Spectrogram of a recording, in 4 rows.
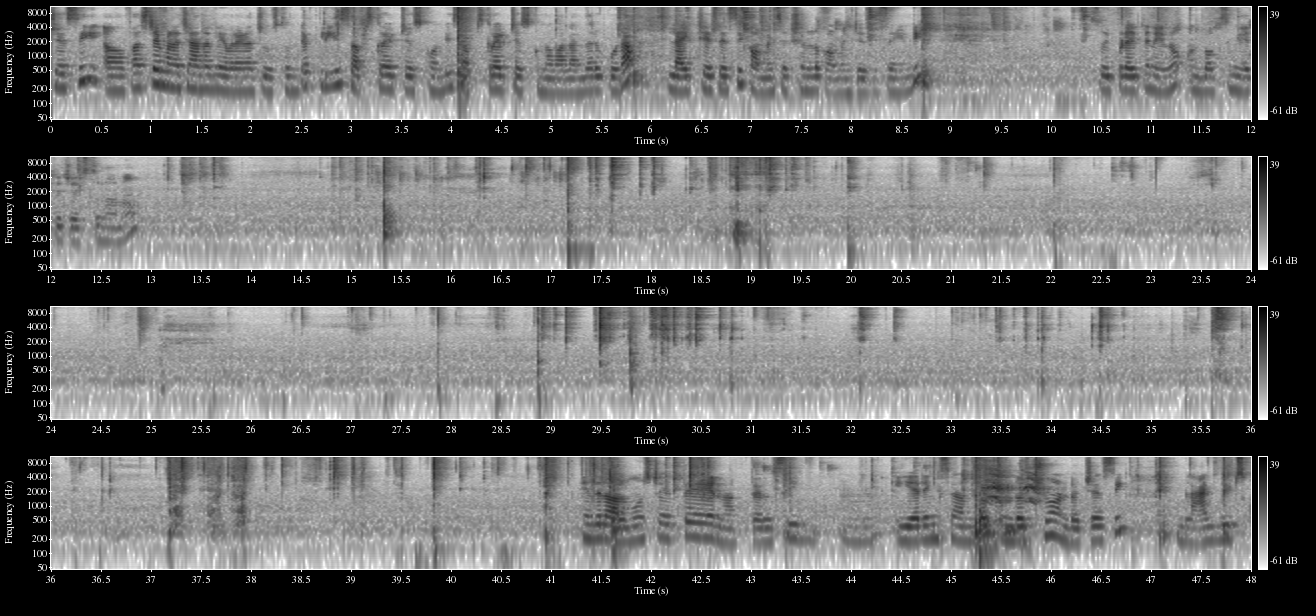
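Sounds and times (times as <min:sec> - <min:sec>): packaging clicks and crinkling: 0:14.6 - 0:25.0, 0:26.3 - 0:45.2.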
